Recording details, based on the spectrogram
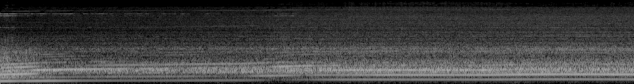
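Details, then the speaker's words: R8 spindle after retrimming shank 1/2 and adding 35mm insert for support, at full 18,000 RPM: steady high whine climbs slightly then holds, no low hum underneath; earlier hum attributed to bearings, now smooth. "That's 18,000 RPMs and no humming, nice and smooth."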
